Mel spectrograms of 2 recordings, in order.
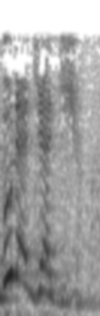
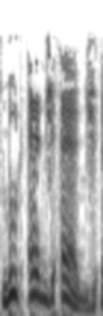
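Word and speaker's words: Buttigieg: it's pronounced Boot Edge Edge, as in the word edge edge. And I thought, that's not the way he says it.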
